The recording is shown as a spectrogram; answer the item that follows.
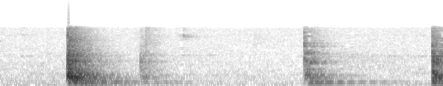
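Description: Sharp impacts as a hand-made wooden lure is put into bathtub water and pulled along on a rod: a loud hit about a third of a second in, a lighter one just after, and another near the end.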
